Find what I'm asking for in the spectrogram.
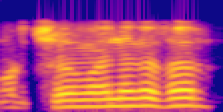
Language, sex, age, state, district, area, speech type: Urdu, male, 18-30, Delhi, Central Delhi, rural, conversation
